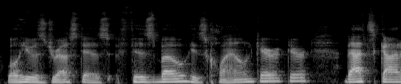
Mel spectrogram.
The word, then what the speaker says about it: FSBO: For sale by owner, FSBO, pronounced FISBO in the business.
